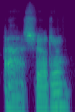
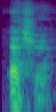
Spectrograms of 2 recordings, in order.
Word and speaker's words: Escher: to be fair, Miss Asher, the wilds are an untamed land. She holds her hand up and stuff. It's Escher. Escher. If you're going to say it correctly.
